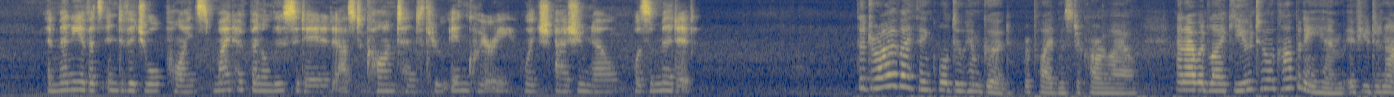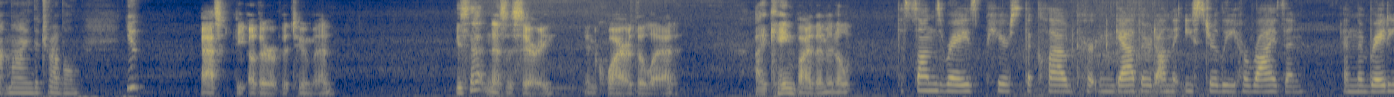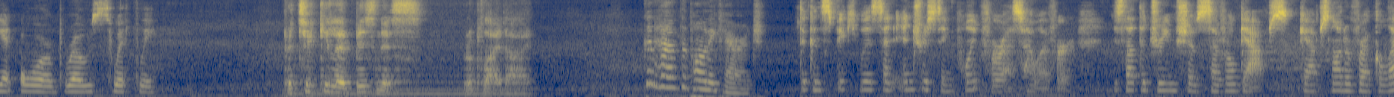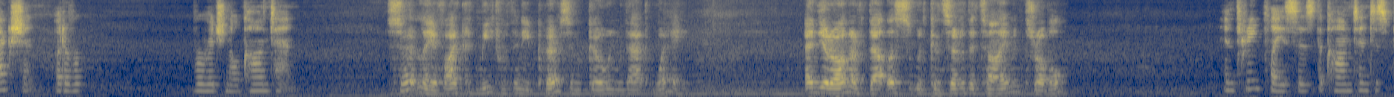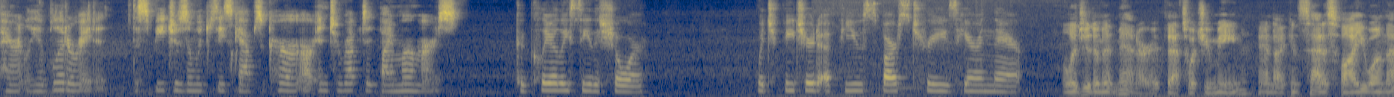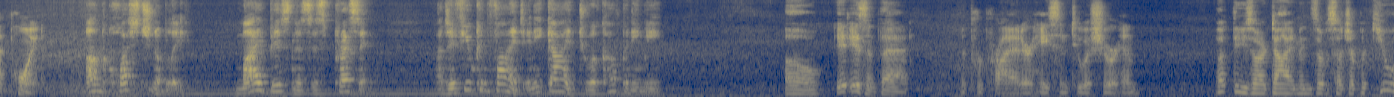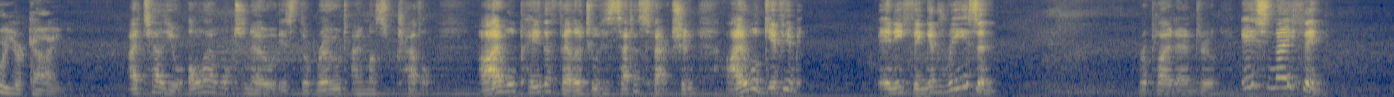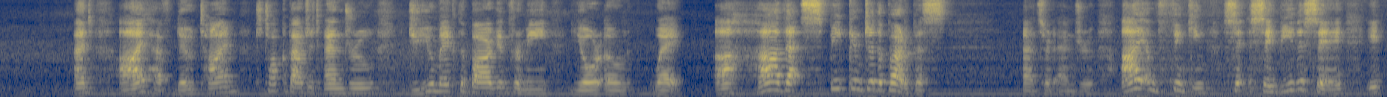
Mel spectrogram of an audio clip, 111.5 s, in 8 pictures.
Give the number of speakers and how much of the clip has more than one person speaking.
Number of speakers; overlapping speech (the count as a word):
five, no overlap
